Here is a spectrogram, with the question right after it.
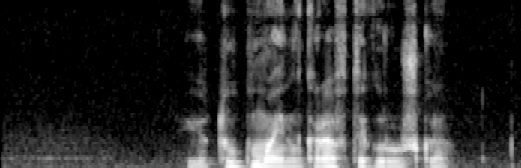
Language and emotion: Russian, neutral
